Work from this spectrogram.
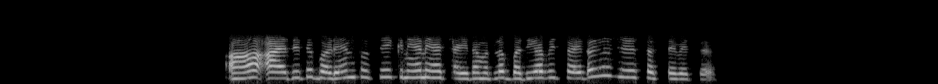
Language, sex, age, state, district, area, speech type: Dogri, female, 18-30, Jammu and Kashmir, Reasi, rural, conversation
